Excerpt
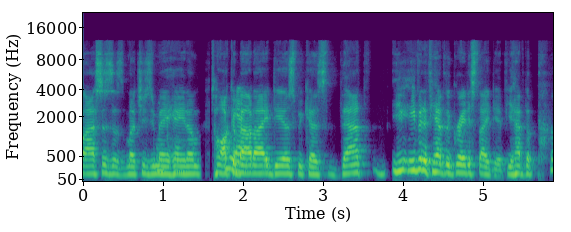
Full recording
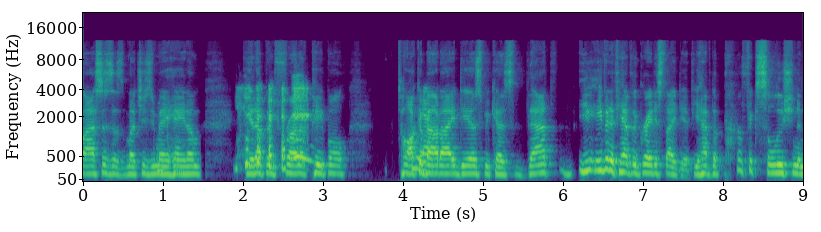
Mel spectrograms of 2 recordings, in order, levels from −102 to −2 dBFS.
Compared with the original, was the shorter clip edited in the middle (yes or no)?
yes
